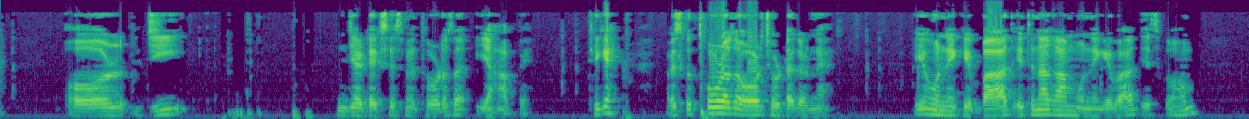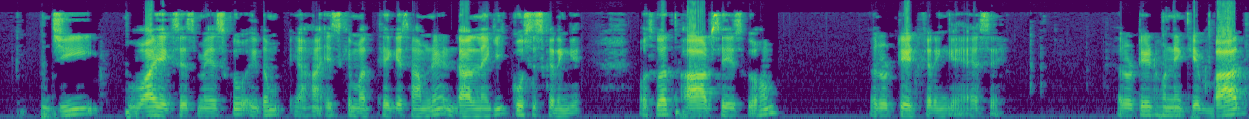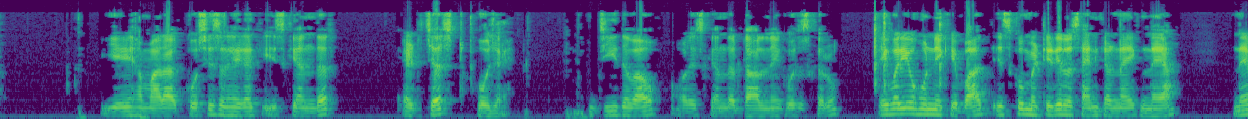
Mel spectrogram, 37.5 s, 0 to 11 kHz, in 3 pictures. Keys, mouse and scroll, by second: 8.8 s, 9.3-12.4 middle drag, 23.5-24.7 scroll up 2, 24.7-30.6 shift+middle drag, 31.3 g, 33.1 middle click, 36.6-37.4 drag.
